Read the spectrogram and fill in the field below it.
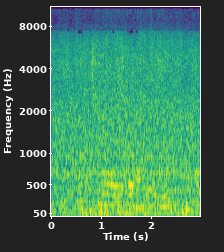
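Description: Heavy rain falls steadily in Sri Karanpur, a dense, even wash of drops on surfaces with a brief sharp knock near the end.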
